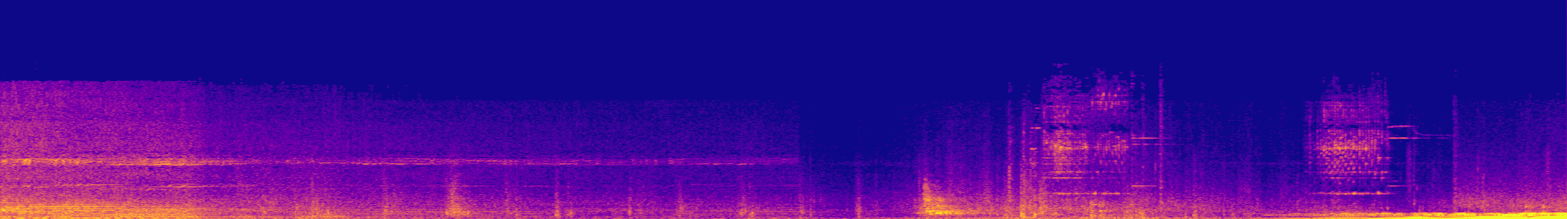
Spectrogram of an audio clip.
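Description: Soft footsteps shuffle slowly.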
